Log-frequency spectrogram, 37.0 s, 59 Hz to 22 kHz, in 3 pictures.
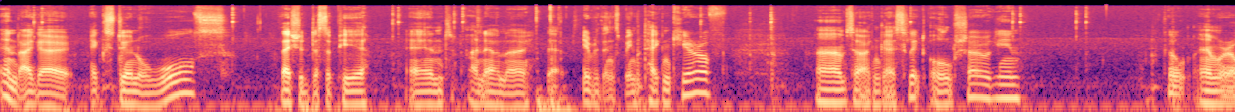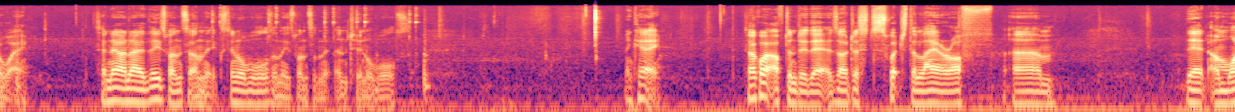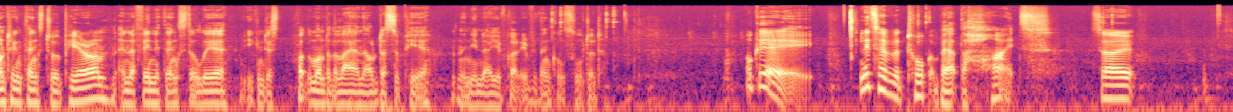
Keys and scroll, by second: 5.5 super+l.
